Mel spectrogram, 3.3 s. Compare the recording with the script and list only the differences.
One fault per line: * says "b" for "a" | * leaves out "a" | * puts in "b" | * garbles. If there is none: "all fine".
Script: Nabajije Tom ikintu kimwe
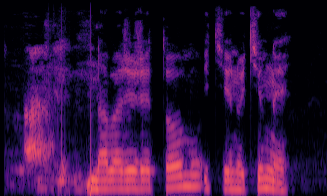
all fine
